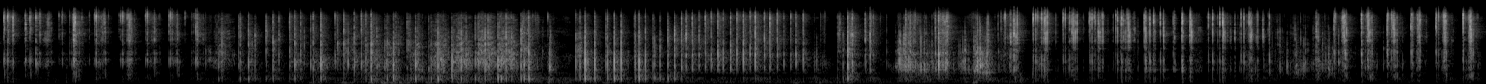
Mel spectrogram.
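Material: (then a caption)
Plastic. Long nails tap and scratch on a small, hollow white plastic valerian supplement bottle, working over its label and its green plastic screw cap. Rapid, dry, bright clicks alternate with stretches of denser scratchy rasping, all high and thin with no low end and almost no ring.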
